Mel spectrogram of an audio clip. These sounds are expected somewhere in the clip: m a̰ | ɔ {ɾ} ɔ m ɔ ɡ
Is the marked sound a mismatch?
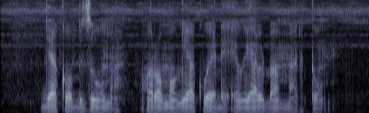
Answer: no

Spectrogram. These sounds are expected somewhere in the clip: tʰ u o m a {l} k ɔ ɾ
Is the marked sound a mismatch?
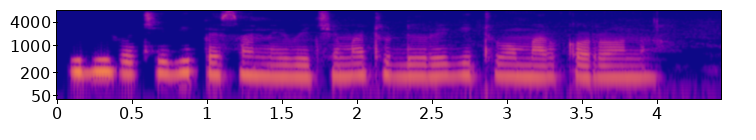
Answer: yes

